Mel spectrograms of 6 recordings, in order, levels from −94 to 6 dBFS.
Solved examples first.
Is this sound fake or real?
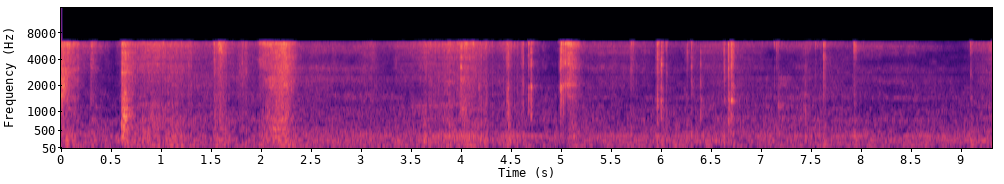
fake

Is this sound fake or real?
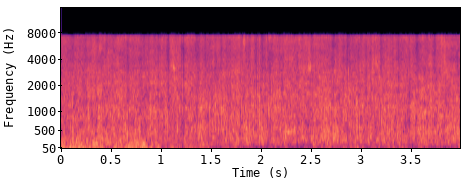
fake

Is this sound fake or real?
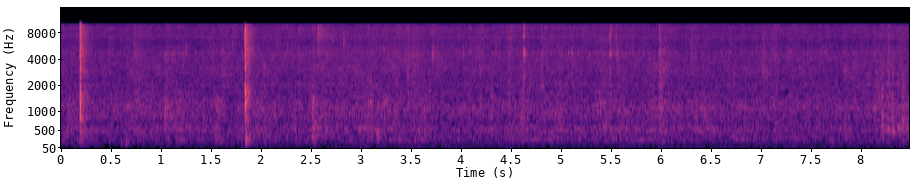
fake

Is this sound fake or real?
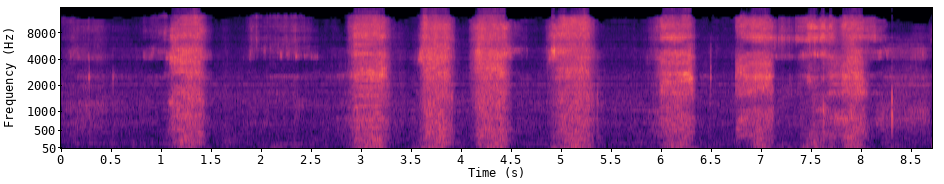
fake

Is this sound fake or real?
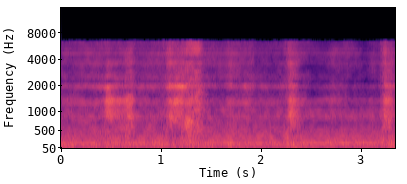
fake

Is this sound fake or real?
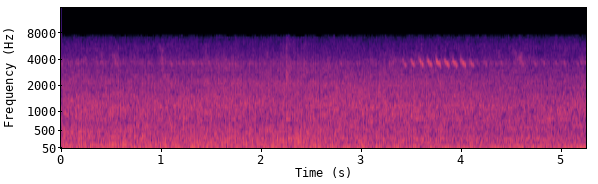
fake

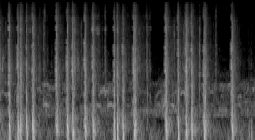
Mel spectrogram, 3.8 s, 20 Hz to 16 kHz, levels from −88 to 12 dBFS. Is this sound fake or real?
real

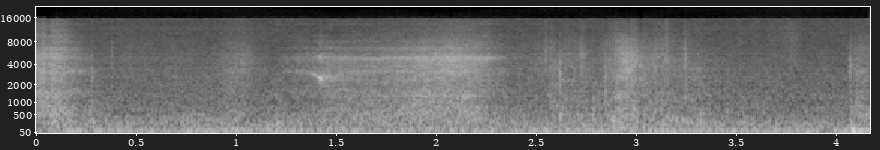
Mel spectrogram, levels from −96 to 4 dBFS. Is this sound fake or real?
fake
